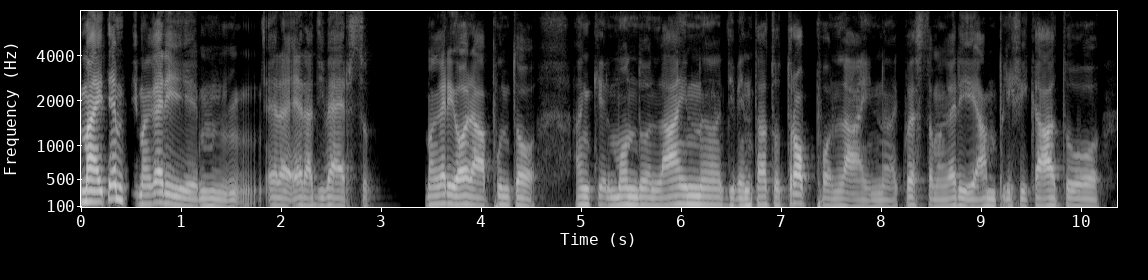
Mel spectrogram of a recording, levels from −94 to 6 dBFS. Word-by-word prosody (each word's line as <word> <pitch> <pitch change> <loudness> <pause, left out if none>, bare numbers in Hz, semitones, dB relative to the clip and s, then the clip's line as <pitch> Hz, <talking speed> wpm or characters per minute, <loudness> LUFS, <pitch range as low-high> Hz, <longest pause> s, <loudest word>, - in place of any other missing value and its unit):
ma 165 +1 +10
ai 160 0 +8
tempi 195 -3 +2
magari, 130 -6 +2
mhmm, 100 -4 -3
era 115 -1 -1
era 110 0 0
diverso. 115 0 -4 0.4
Magari 130 +2 +2
ora, 125 -2 +5
appunto, 115 -2 -1 0.3
anche 120 +1 -1
il 120 - -3
mondo 120 +1 +2
online, 120 +1 +2
è - - -3
diventato 115 +1 -2
troppo 125 -3 +1
online, 95 -3 -5
e 95 - -11
questo 120 -3 -5
magari 105 +1 -1
ha 100 - -2
amplificato 105 0 -2
115 Hz, 140 wpm, -26 LUFS, 105-120 Hz, 0.4 s, ma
